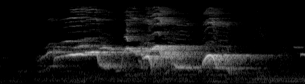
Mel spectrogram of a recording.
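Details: Black-naped oriole delivering a continuous raspy, nasal phrase after a moment of silence, several mewing downslurs run together over about two seconds.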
